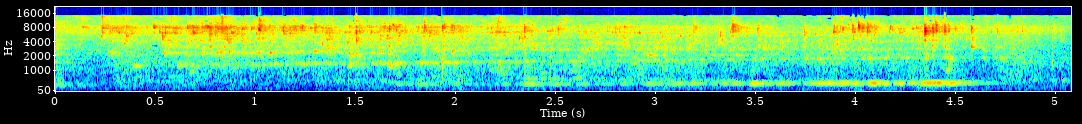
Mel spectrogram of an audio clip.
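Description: Water pours steadily into a glass, a rising gurgling stream that brightens toward the end as the glass fills.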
